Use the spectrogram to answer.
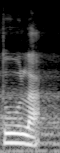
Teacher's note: La Ini dibaca panjang boleh empat atau lima kali ketukan ini dinamakan dengan Mad Jaiz munfasil tandanya ada huruf Mad Thobi'i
